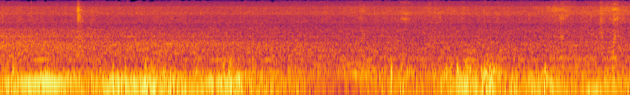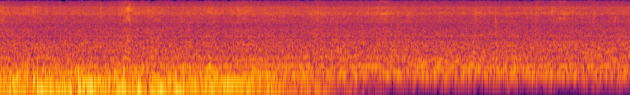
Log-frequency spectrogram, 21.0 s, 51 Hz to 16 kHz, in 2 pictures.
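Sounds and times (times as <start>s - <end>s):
low rumble: 0.0s - 17.0s
honey bees buzzing: 0.0s - 21.0s.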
